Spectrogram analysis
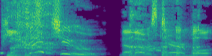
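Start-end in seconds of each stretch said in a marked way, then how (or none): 0.0-1.1 very high, bad creature cry. Asked by a friend whether they can do it, trying a Pikachu impression. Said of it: "Do you have a good Pikachu impression".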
